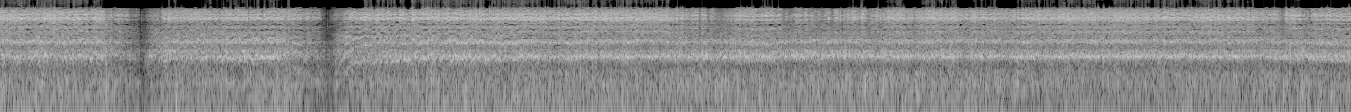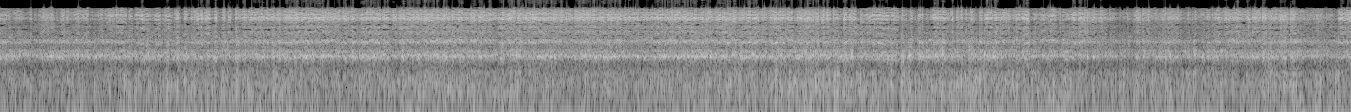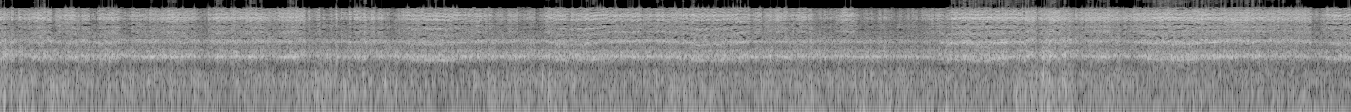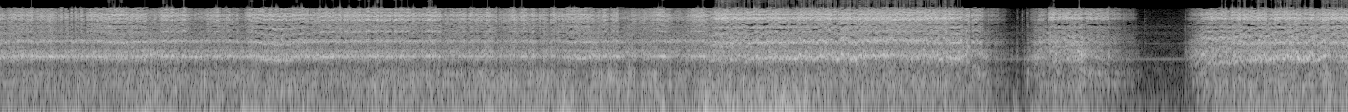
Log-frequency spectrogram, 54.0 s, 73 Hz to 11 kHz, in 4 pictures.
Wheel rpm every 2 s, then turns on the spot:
170, 130, 190, 220, 230, 230, 230, 230, 230, 230, 230, 220, 230, 240, 230, 220, 220, 230, 220, 230, 230, 230, 230, 230, 190, 90, 100.
50-52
